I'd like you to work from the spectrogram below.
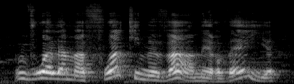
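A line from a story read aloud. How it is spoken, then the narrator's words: Joyful surprised exclamation. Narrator (French): s'écria-t-elle avec une joyeuse surprise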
